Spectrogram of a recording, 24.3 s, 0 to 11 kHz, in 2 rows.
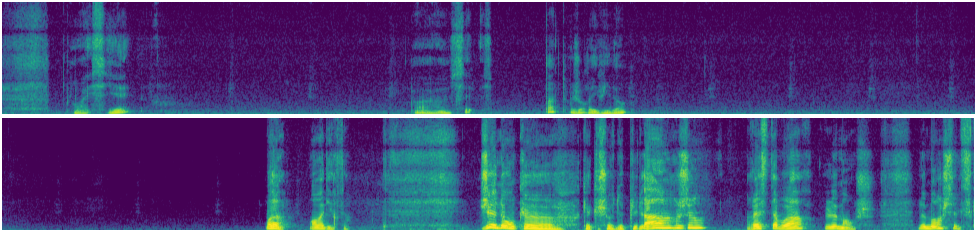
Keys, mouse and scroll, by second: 0.8-4.9 drag, 7.0-15.5 drag, 16.7 click, 18.1-20.9 drag, 22.5 click, 24.0 click.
